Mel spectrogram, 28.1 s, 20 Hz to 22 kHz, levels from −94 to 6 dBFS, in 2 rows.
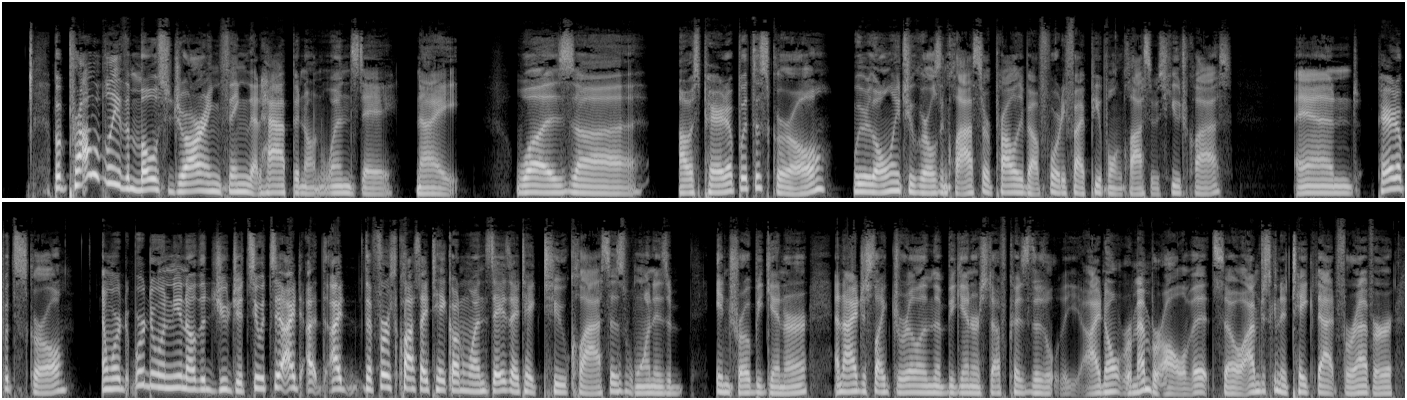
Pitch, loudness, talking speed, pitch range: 140 Hz, -18 LUFS, 210 wpm, 130-170 Hz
